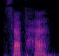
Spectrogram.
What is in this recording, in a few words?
"page", Dari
